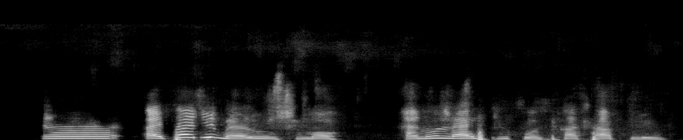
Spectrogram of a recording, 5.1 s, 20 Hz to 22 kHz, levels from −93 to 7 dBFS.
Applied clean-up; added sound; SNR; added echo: neural mask model Resemble Enhance denoiser.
